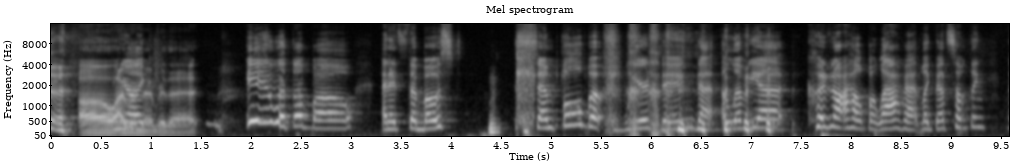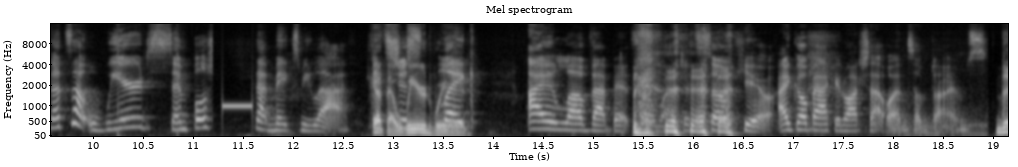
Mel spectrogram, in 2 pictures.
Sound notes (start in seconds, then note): 0.0 laughing; 5.6 laughing; 11.3 beep; 15.4 laughing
